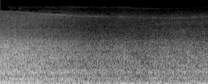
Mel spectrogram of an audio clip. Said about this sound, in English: Gotta wait till this truck pass because it's been annoying.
